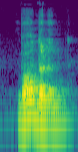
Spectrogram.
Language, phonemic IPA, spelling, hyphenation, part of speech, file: Dutch, /ˈbrɔ.də.lə(n)/, broddelen, brod‧de‧len, verb, Nl-broddelen.ogg
- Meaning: 1. to bumble, to mess up (one's handcrafted work) (generally relating to handicraft) 2. to speak incomprehensibly with incorrect grammar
